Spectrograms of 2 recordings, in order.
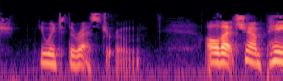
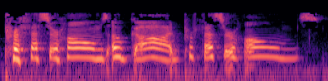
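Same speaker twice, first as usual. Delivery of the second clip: high-pitched yell held back in volume; restrained high ecstatic yelling; high cry; 8 semitones higher than usual. A narrator's reading. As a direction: cry out in mock climax, fading. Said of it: "The pet yelled".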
